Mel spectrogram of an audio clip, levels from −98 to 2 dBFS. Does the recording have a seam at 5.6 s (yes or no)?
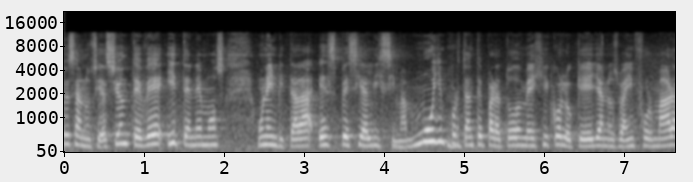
no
